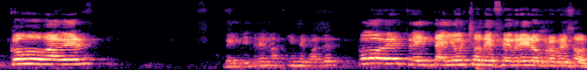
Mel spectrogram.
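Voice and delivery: incredulous student pointing out a mistake; mock student objection. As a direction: play the smug student catching the teacher out. Student mocking teacher's error.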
